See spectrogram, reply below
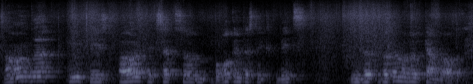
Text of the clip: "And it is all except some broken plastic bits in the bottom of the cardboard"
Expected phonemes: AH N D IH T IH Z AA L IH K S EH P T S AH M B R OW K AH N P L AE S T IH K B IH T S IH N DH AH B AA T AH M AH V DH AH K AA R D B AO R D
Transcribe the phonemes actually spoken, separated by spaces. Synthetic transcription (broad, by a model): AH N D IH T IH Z AA L IH K S EH P T S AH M B R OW K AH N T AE S T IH K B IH T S IH N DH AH B AA T AH M AH V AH K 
